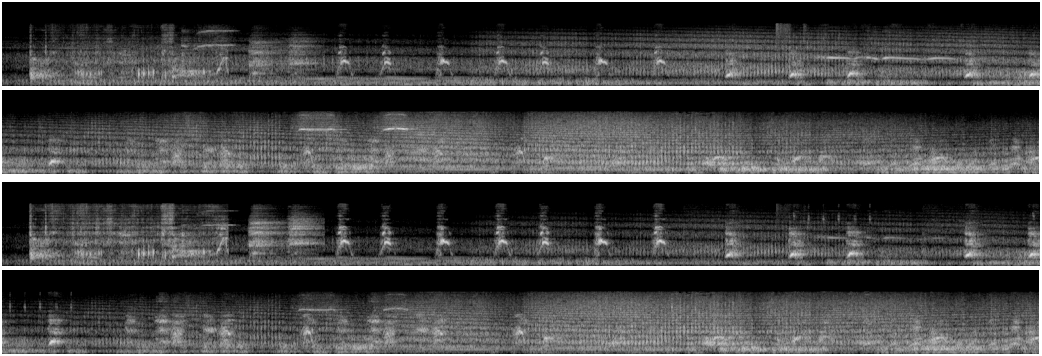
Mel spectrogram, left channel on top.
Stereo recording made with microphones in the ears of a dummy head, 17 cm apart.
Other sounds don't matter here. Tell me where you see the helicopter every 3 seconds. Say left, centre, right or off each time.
left, left, left, left, left, centre, right.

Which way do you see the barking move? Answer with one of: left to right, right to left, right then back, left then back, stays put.
stays put.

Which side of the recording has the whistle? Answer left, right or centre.
left.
